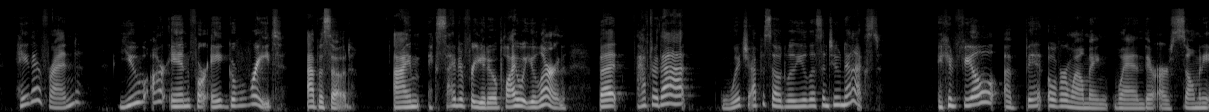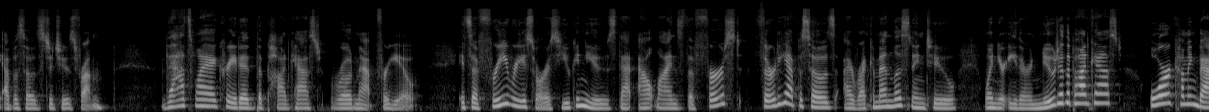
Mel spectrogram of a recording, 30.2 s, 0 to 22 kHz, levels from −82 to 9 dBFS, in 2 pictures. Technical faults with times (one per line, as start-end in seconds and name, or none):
1.02 microphone volume stepped up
